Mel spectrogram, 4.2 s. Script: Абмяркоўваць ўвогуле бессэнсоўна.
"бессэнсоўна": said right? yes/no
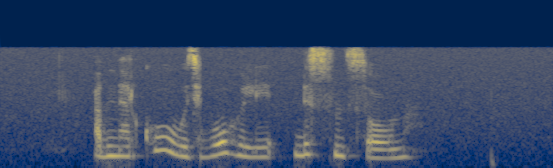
yes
